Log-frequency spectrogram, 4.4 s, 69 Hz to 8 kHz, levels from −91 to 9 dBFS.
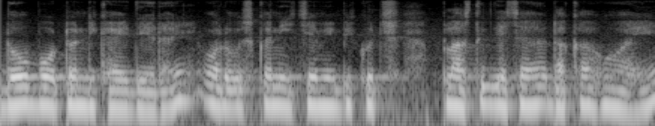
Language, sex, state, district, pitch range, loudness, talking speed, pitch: Hindi, male, Arunachal Pradesh, Longding, 140-150 Hz, -17 LUFS, 235 wpm, 145 Hz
